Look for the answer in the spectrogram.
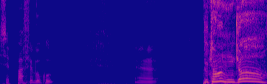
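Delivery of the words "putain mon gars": put-on impression, very high, loud and slow. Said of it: "Est-ce que tu peux nous faire une petite imitation, s'il te plaît, de Thomas V D B".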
